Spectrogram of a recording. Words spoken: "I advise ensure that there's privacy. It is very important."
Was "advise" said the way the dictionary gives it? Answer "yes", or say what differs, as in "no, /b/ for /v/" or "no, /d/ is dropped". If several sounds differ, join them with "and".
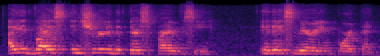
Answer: no, /s/ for /z/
